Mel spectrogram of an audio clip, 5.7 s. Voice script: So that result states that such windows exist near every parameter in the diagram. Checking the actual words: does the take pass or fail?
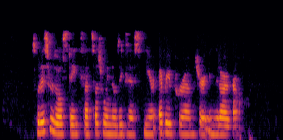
fail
